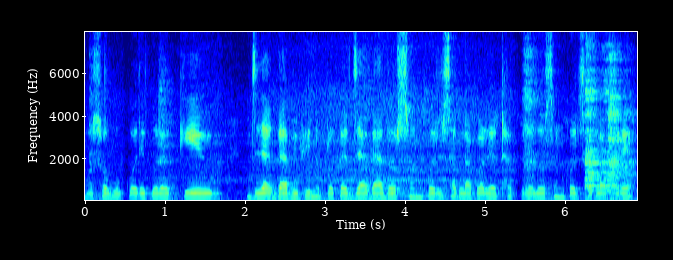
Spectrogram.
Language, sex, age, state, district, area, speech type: Odia, female, 30-45, Odisha, Mayurbhanj, rural, spontaneous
